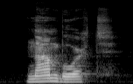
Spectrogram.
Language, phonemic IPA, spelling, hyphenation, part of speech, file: Dutch, /ˈnaːm.bɔrt/, naambord, naam‧bord, noun, Nl-naambord.ogg
- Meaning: nameplate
